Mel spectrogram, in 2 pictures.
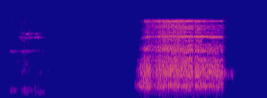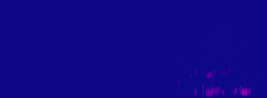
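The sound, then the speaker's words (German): A long breath blown out during a guided letting-go exercise: one sustained, loud, airy rush of exhaled air lasting about two seconds, set between stretches of near silence with only faint, soft sounds before and after. “Bei jedem Ausatmen, du pustest aus und lässt los.”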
